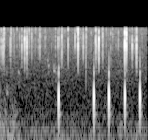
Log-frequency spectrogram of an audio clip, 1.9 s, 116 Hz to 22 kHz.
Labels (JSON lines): {"label": "biophony, knock croak", "recorder": "SoundTrap 300"}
